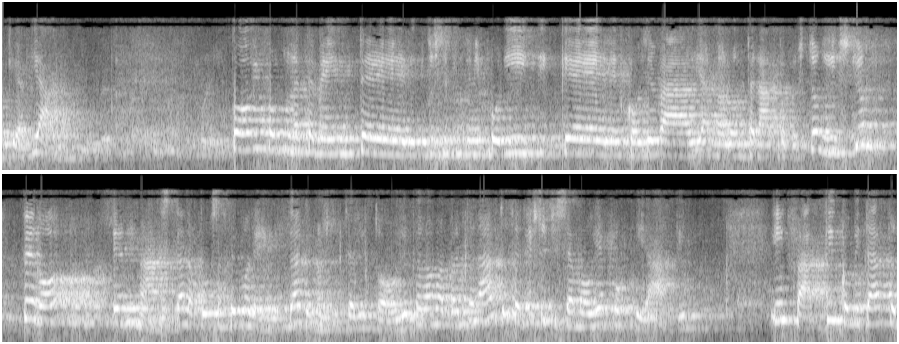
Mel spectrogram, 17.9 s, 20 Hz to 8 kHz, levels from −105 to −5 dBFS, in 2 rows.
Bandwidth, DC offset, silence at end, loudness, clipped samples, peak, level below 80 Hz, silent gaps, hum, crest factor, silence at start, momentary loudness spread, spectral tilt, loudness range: 6.4 kHz; under 0.1%; 0 s; -11 LUFS; under 0.1%; 0 dBFS; -42 dBFS; none; none; 10 dB; 0 s; 12 LU; -5.5 dB/octave; 3 LU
